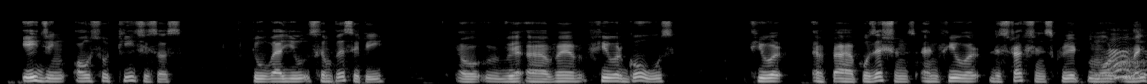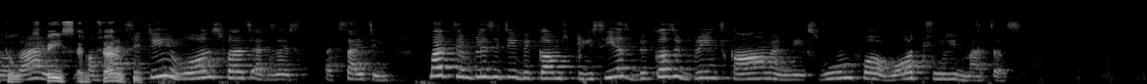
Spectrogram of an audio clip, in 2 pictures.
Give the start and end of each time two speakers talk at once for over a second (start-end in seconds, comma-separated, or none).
10.9-12.9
